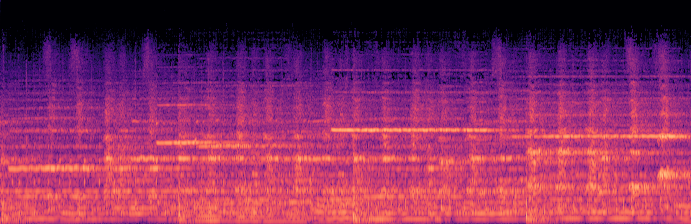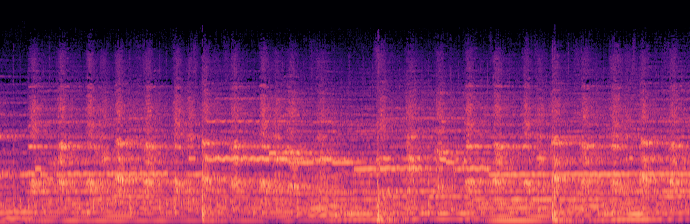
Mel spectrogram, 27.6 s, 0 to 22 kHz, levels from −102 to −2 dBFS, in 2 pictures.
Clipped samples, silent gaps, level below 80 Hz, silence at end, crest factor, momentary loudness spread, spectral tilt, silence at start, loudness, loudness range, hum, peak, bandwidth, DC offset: under 0.1%; none; -42 dBFS; 0 s; 18 dB; 6 LU; -6 dB/octave; 0 s; -23 LUFS; 3 LU; none; -6 dBFS; 11 kHz; under 0.1%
